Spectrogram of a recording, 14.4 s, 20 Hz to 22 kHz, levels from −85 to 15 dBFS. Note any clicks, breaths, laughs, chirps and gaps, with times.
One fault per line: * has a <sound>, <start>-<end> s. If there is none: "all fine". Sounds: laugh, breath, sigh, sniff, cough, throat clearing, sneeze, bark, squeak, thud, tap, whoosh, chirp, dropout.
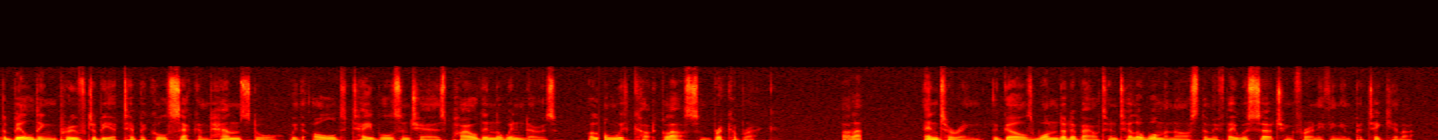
* has a dropout, 6.0-6.0 s
* has a laugh, 8.4-8.6 s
